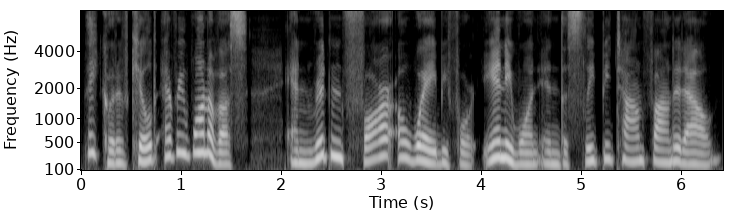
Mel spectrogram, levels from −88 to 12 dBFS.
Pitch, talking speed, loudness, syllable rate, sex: 205 Hz, 195 wpm, -17 LUFS, 5.7 syllables/s, female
